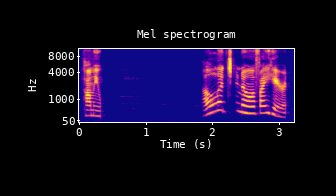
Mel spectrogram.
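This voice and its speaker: A caring young female adventurer, played by a woman in a visual novel, who likes to tease her friend. Her voice is high and very lively in melody, and sounds a bit distant from the mic. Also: normal speed. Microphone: online voice call.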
